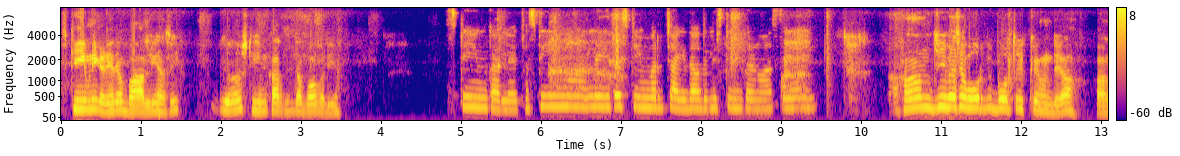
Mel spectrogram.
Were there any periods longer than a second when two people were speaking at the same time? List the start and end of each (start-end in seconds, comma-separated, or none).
none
